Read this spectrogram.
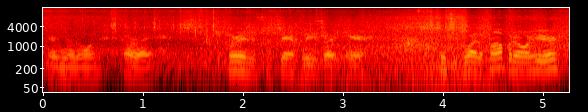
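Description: A man talking casually to viewers in an excitable, folksy, slangy way, like a fishing vlogger, recorded outdoors on an action camera. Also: mid-range voice, a little fast. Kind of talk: casual fishing vlog commentary. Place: outdoors on an open sea beach. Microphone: body-worn action camera. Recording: windy beach, surf and wind noise. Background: wind and breaking waves.

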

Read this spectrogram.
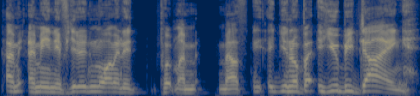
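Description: An actor voicing a flustered, flirty gentleman hero in a video game, stammering and rambling awkwardly. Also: a little high, rapid-fire, no room sound, studio quality, lightly acted. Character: flustered, flirty, self-styled gentleman hero, adult man. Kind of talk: video game character voice lines.

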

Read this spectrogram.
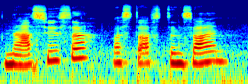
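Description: A woman's voice: fairly high pitch, moderate pace, slight background noise, close to an everyday voice. An actress playing a flirty, no-nonsense female bartender in a parody detective audio drama.

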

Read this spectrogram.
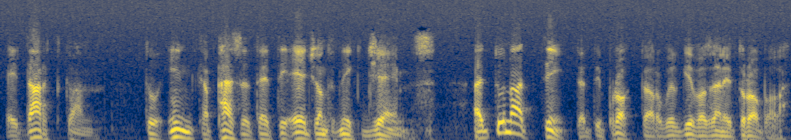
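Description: A deep, husky man, a formal and calculating schemer in a radio play. His phrasing is deliberate and swings expressively. The old recording is dull and muffled. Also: sing-song, heavily acted. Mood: calculating, guarded. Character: calculating foreign male defector, formal and smooth-tongued schemer. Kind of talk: 1970s radio drama acting.

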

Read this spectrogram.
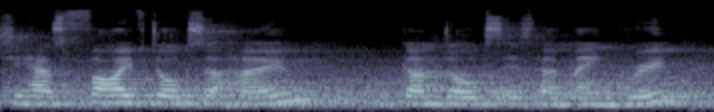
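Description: A woman working as ring announcer in a large indoor exhibition hall, calling out names slowly and clearly over a public-address system. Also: a little high, steady tone. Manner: slow, declamatory announcing of names. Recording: crowd and hall noise.

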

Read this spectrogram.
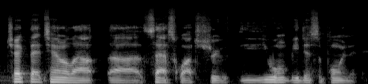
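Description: A man with a deep voice that carries, hosting a live show and rambling folksily with many asides to his listeners. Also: steady tone, moderate pace. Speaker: host of a cryptid research live show. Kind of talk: casual live podcast chat.

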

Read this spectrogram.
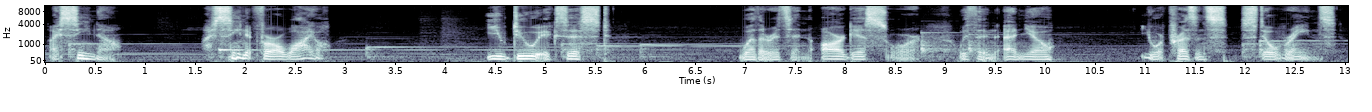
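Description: Tormented fantasy nobleman, male actor, audio drama, unhurried gravelly delivery, clear musical backing. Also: on the low side, steady tone. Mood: remorseful. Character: brooding, devoted, tormented young nobleman. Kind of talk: slow dramatic narration and monologue, audio drama. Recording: music behind the voice.

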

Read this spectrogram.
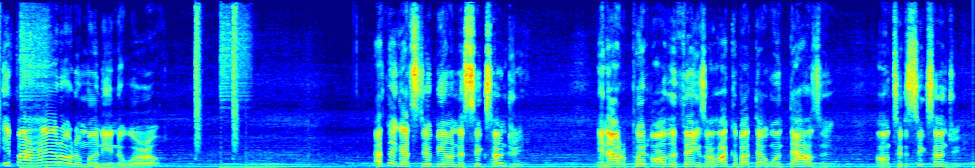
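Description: A man talking casually to viewers while riding a motorcycle on country roads, relaxed and slangy, through a helmet mic. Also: high voice, moderate pace, pauses often, over music. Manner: laid-back, slangy, addresses viewers directly. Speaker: motovlogger.

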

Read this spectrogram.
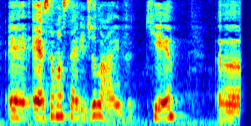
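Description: A woman's voice: medium pitch, a little slow. A woman in her thirties from Brazil, hosting a casual live-stream interview from a small home office, mixing Italian words into her Portuguese. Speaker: host.

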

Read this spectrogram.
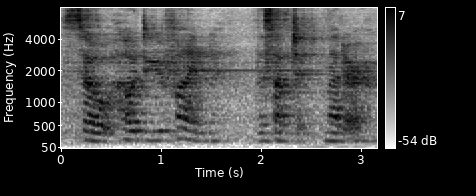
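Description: A woman's voice: mid-range voice, little pitch movement, a little slow. Woman moderator, distant in an echoey hall. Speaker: panel moderator. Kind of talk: asking panel questions. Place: dim auditorium with seated audience. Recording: echoey noisy hall, far from mic.

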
